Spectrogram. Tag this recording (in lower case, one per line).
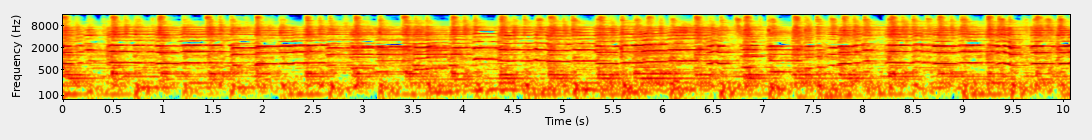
music
musical instrument
violin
